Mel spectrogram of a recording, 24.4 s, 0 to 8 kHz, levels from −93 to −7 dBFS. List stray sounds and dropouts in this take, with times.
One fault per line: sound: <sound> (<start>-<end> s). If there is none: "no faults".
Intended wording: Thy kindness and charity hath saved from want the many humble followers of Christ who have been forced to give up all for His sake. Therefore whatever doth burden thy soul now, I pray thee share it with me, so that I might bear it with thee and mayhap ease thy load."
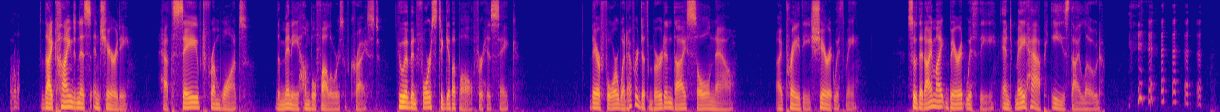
sound: laugh (0.2-0.4 s)
sound: laugh (22.6-24.1 s)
